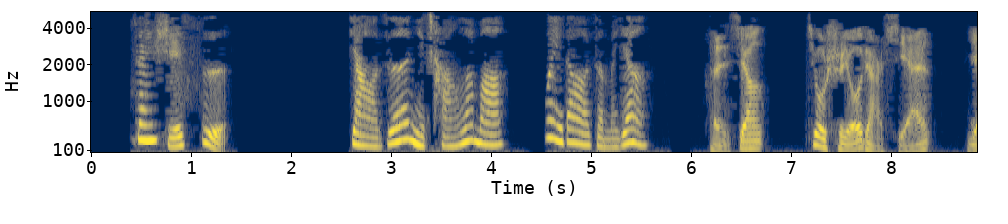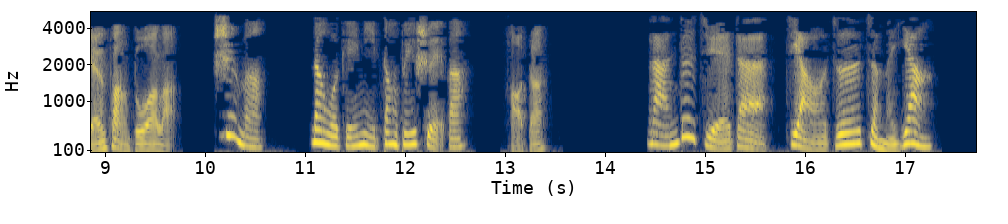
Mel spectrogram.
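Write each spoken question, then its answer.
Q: 男的觉得饺子怎么样?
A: 有点咸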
